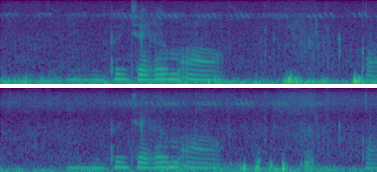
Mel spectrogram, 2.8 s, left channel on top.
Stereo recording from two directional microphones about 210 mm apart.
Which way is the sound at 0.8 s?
20° left (ahead or behind).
